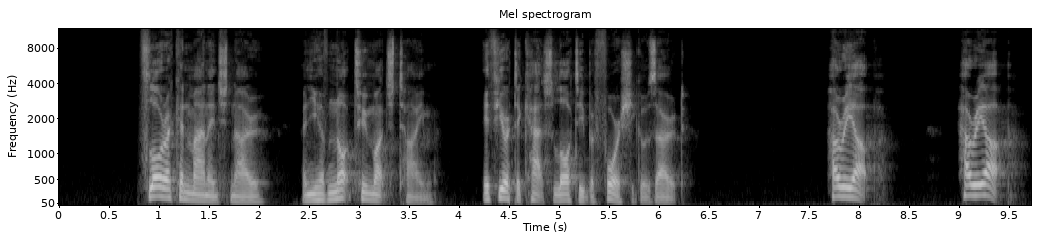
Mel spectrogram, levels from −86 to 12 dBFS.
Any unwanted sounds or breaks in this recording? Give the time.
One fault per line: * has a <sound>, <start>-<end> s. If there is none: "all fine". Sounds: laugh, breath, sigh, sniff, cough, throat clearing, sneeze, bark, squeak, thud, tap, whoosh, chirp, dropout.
all fine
